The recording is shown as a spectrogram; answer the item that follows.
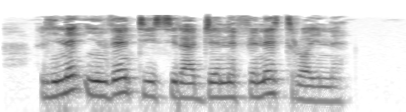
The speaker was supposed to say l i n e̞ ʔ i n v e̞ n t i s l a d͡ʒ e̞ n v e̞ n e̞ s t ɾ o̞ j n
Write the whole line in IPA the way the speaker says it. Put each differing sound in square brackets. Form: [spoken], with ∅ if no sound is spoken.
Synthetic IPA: l i n e̞ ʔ i n v e̞ n t i s l a d͡ʒ e̞ n [f] e̞ n e̞ s t ɾ o̞ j n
